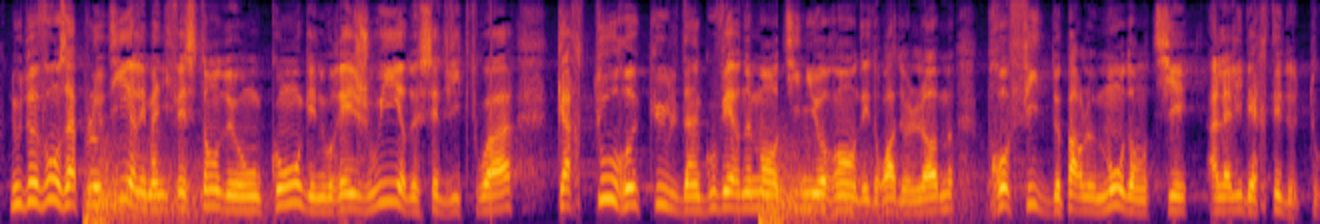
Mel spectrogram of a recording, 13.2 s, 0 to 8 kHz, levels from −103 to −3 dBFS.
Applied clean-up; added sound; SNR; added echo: none; Explosion; 17 dB; none.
